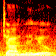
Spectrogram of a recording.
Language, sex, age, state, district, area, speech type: Sanskrit, female, 45-60, Maharashtra, Nagpur, urban, read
